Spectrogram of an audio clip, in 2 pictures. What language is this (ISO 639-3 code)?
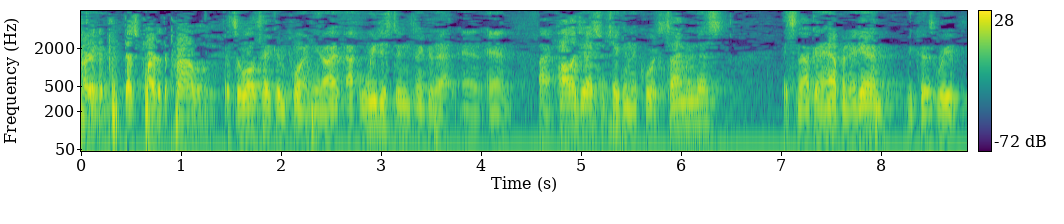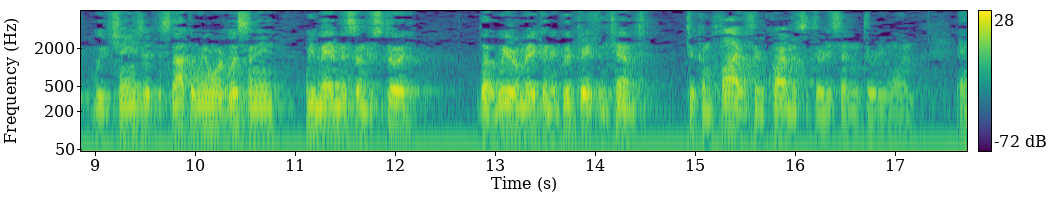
eng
